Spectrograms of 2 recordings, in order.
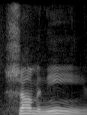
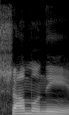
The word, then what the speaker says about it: Chamonix: Chamonix, the valley over here, right in front of our eyes.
